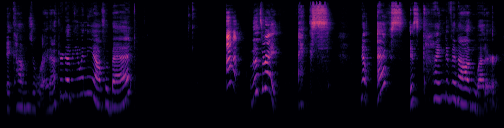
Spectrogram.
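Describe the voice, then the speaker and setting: A woman's voice: high voice, a little hiss or hum. A woman teaching a children's alphabet lesson, cheerful and encouraging as she speaks to young kids.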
